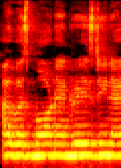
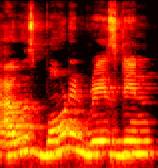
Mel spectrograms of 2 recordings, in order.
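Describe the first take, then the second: First: It is read flatly and mechanically. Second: It is said smoothly and expressively. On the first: The speaker calls it wrong. "এভাবে না" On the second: The speaker calls it right. "Nicely বলবেন"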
